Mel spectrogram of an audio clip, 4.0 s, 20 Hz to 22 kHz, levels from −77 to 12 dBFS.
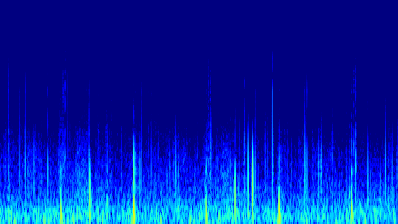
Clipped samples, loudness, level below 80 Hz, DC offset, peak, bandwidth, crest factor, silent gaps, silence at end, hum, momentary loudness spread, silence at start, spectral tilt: under 0.1%; -38 LUFS; -46 dBFS; under 0.1%; -10 dBFS; 11 kHz; 28 dB; none; 0 s; none; 11 LU; 0 s; -8.5 dB/octave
